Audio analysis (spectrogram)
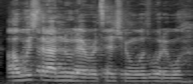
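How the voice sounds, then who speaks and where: A woman's voice: sits low, very fast, roomy sound, slight background noise. A woman in her twenties on a panel, talking in an emphatic, playful, preaching way. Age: 20s. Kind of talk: lively casual panel chat.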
